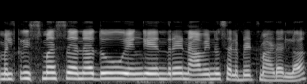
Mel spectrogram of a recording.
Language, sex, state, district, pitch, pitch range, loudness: Kannada, female, Karnataka, Chamarajanagar, 250 Hz, 230-265 Hz, -13 LUFS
